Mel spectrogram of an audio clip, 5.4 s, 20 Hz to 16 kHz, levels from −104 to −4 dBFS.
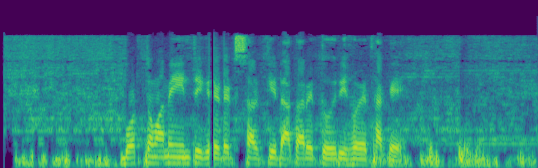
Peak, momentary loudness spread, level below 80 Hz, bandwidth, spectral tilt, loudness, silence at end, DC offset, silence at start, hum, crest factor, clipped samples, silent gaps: -4 dBFS; 9 LU; -46 dBFS; 7.6 kHz; -5 dB/octave; -20 LUFS; 0 s; under 0.1%; 0.05 s; none; 16 dB; under 0.1%; none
